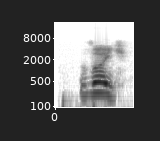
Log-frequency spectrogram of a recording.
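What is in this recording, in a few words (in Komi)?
"вӧй", Komi, female; audio dict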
